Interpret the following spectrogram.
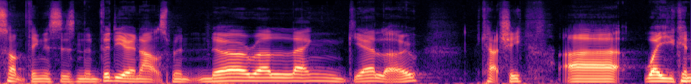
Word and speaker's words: Neuralangelo: this isn't video announcement neuralangelo catchy uh where you can now Angelo there's Michelangelo but neural that's definitely how you say it um yes two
